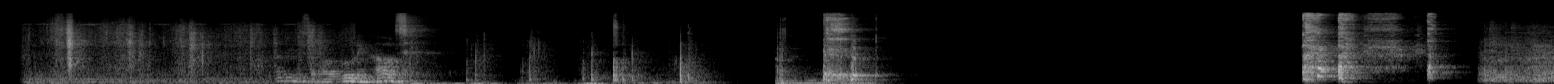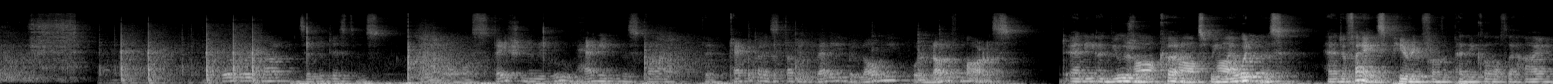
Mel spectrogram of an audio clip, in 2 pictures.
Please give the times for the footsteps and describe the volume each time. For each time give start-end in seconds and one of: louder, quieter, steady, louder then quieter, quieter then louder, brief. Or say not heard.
0.2-7.1 quieter then louder.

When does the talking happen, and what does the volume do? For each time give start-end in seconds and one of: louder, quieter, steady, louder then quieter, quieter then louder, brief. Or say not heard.
2.8-4.5 brief
17.8-31.0 louder.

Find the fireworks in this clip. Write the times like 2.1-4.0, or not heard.
14.8-25.1.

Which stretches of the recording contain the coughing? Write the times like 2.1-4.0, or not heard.
7.8-8.8, 13.0-14.3, 26.9-27.9.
